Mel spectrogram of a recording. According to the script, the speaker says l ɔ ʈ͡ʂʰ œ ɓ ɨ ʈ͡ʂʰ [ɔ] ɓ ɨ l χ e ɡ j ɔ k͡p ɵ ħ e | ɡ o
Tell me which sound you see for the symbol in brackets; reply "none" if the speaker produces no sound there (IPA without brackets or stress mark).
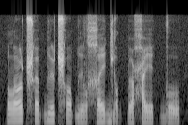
ɔ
